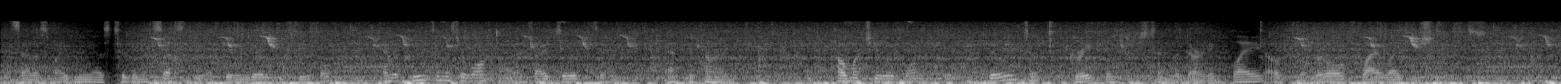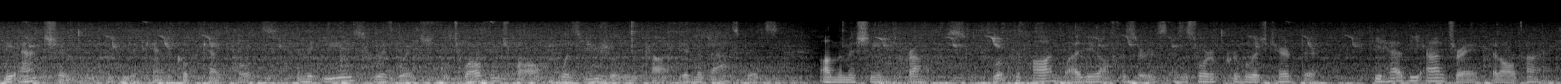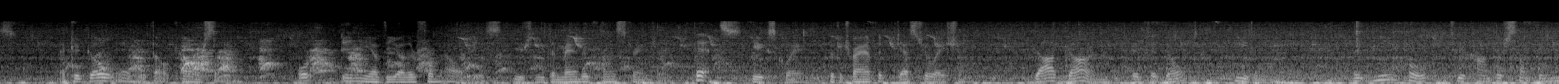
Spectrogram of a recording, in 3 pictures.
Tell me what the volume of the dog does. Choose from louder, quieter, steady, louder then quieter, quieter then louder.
quieter.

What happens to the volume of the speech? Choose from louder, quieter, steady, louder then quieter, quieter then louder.
steady.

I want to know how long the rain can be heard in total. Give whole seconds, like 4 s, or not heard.
47 s.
